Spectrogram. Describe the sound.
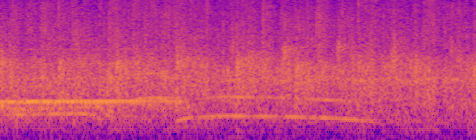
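Applause from a seated, dining audience at a live show with tables, a dense, steady wash of clapping that holds at an even level throughout.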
